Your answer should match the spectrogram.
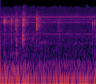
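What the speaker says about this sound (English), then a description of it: "Just as I'm typing" Keys on a computer keyboard are tapped in a few quick, close clicks at an irregular pace, with no voices present.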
